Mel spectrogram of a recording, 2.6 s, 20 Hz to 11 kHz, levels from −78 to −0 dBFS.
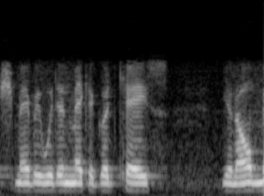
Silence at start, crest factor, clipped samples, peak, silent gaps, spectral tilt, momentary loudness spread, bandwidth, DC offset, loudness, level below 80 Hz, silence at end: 0 s; 16 dB; under 0.1%; -2 dBFS; none; -8 dB/octave; 6 LU; 4 kHz; under 0.1%; -19 LUFS; -64 dBFS; 0 s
